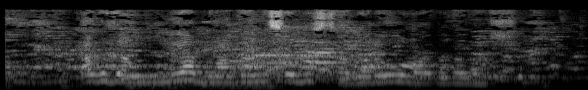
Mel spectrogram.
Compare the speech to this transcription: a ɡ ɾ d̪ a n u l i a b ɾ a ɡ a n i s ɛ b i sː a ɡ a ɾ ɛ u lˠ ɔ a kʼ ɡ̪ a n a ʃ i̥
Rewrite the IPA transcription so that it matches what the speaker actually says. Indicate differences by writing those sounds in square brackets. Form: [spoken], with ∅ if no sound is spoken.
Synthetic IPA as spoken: a ɡ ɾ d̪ a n u l i a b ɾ a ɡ a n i s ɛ b i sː a ɡ a ɾ ɛ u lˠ ɔ a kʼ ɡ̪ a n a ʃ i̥

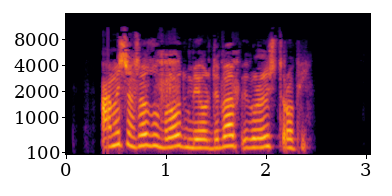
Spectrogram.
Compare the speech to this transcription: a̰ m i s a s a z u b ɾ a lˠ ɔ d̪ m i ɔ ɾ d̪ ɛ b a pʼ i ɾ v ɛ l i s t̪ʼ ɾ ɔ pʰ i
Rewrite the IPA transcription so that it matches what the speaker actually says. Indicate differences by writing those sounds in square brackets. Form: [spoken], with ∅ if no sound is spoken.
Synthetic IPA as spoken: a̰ m i s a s a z u b ɾ a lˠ ɔ d̪ m [ɛ] ɔ ɾ d̪ ɛ b a pʼ i ɾ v ɛ l i s t̪ʼ ɾ ɔ pʰ i

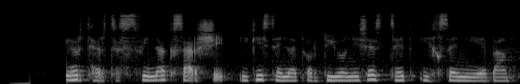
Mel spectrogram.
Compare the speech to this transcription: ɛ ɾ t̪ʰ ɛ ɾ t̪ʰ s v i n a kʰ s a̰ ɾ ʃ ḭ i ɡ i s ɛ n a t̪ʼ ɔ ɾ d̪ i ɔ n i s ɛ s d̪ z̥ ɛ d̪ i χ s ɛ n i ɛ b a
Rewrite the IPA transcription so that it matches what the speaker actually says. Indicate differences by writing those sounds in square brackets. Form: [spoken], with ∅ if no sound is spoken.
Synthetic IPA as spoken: ɛ ɾ t̪ʰ ɛ ɾ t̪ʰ s v i n a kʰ s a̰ ɾ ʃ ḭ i ɡ i s ɛ n a t̪ʼ ɔ ɾ d̪ i ɔ n i s ɛ s d̪ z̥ ɛ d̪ i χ s ɛ n i ɛ b a

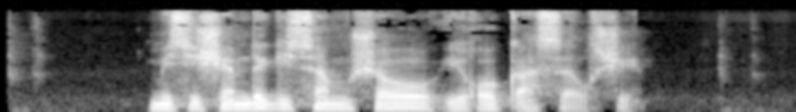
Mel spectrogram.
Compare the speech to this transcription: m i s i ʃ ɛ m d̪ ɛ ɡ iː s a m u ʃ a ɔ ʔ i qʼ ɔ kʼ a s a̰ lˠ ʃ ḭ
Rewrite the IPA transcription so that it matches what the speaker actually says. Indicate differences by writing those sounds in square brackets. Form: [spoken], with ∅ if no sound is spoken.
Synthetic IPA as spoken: m i s i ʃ ɛ m d̪ ɛ ɡ [i] s a m u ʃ a ɔ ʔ i qʼ ɔ kʼ a s [ɛ̰] lˠ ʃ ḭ

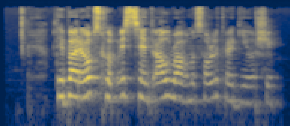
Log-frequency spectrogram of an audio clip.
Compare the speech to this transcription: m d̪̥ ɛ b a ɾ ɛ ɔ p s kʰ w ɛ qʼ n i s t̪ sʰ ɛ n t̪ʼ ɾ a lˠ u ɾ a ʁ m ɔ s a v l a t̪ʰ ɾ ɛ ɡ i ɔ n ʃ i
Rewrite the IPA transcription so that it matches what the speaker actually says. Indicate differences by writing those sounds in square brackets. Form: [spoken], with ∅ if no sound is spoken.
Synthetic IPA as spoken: m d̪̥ ɛ b a ɾ ɛ ɔ p s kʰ w ɛ qʼ n i s t̪ sʰ ɛ n t̪ʼ ɾ a lˠ u ɾ a ʁ m ɔ s a v l [ɛ] t̪ʰ ɾ ɛ ɡ i ɔ n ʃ i

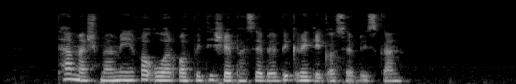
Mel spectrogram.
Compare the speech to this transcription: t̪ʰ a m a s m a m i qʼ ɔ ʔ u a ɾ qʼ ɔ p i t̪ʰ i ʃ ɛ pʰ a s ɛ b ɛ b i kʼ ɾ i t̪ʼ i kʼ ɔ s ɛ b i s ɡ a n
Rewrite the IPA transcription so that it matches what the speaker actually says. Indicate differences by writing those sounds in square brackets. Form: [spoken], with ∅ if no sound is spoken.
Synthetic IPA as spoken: t̪ʰ a m a [ʃ] m a m [iː] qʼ ɔ ʔ u a ɾ qʼ ɔ p i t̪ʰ i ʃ ɛ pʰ a s ɛ b ɛ b i kʼ ɾ i t̪ʼ i kʼ ɔ s ɛ b i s ɡ a n

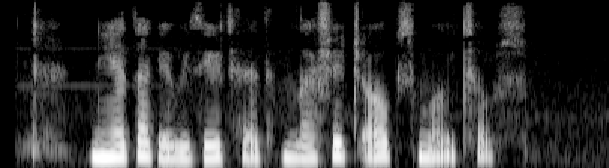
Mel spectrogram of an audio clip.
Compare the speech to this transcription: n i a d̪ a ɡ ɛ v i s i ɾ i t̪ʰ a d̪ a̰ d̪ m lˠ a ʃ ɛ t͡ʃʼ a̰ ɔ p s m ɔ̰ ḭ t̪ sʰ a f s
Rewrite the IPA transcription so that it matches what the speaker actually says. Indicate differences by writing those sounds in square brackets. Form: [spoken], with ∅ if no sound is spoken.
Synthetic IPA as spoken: n i a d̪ a ɡ ɛ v i [z] i ɾ i t̪ʰ a d̪ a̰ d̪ m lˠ a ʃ [i] t͡ʃʼ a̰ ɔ p s m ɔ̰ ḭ t̪ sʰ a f s

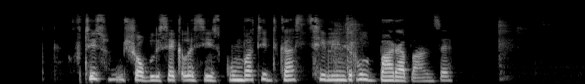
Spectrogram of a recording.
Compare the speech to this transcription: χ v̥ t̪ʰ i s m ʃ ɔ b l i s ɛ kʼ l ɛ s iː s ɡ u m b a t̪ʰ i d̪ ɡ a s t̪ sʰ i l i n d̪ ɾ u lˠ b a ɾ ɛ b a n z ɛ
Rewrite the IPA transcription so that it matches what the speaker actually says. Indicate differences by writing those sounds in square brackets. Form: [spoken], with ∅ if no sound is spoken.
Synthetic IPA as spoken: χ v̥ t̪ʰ i s m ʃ ɔ b l i s ɛ kʼ l ɛ s iː s ɡ u m b a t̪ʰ i d̪ ɡ a s t̪ sʰ i l i n d̪ ɾ u lˠ b a ɾ [a] b a n z ɛ

